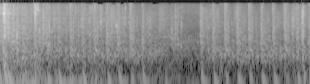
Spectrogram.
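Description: Rapid turret gunfire in the game Saints Row, a loud close stream of sharp repeated shots with a brief lull near the middle before the burst resumes, with no talking.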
